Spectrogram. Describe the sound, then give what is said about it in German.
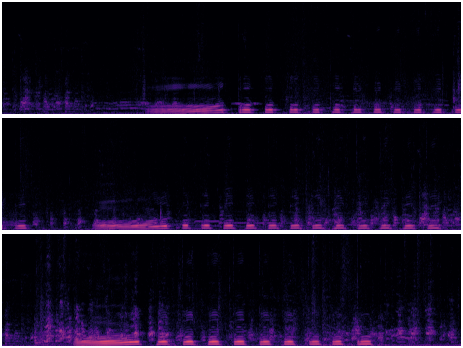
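A rooster clucks in a steady, rhythmic series of short pulses, broken three times by a strained, rising call. The sound is fairly loud, with no talk. “Ja, ich meine dich, Hahn.”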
